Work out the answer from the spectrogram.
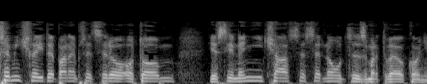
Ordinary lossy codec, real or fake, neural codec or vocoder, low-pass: none; real; none; none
